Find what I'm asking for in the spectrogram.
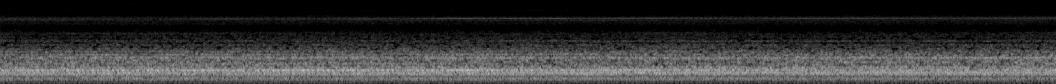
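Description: A loud, steady rumbling roar with a droning hum as the drum spins, typical of failed drum bearings.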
